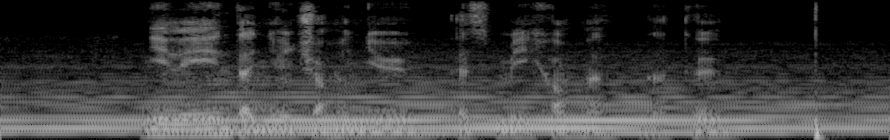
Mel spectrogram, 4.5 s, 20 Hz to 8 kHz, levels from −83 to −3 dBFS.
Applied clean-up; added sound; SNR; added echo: none; Bowed string instrument; -5 dB; none.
